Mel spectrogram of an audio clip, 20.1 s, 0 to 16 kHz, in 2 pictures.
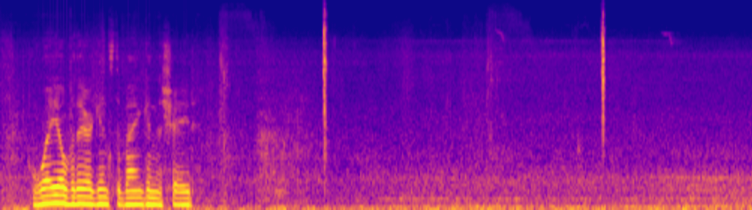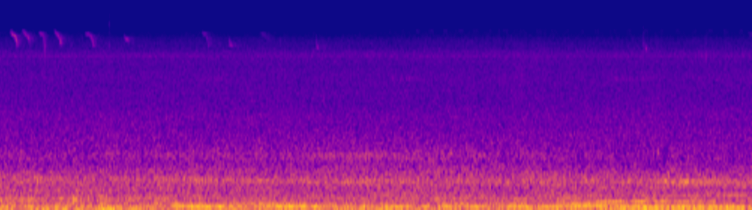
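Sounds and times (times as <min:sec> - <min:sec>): steady low rumble: 0:00.0 - 0:20.0
sharp click: 0:04.3 - 0:04.5.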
